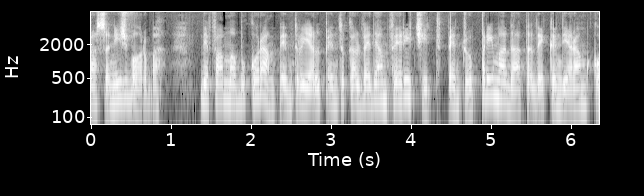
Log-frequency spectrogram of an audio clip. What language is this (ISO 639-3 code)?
ron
